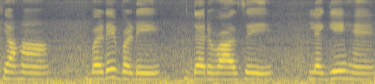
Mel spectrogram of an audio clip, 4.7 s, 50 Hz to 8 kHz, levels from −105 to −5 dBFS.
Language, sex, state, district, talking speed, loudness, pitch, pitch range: Hindi, female, Haryana, Charkhi Dadri, 75 wpm, -14 LUFS, 235 Hz, 225-245 Hz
